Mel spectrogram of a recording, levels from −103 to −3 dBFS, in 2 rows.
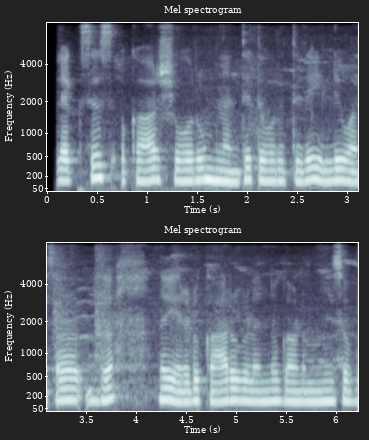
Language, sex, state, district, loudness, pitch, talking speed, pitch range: Kannada, female, Karnataka, Bangalore, -14 LUFS, 145 Hz, 115 wpm, 140-155 Hz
